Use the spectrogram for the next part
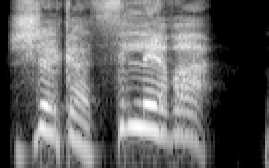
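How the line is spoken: Yelled warning. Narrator (Russian): Заорал Юки

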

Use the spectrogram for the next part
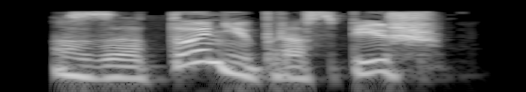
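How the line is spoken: Wry snort. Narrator (Russian): хмыкнул Талан

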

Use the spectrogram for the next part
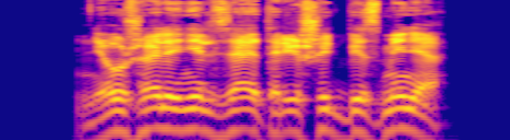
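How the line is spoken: Indignant prince. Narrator (Russian): возмущенно князь

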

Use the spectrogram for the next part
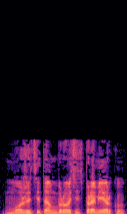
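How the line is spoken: Shouted. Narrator (Russian): крикнул он

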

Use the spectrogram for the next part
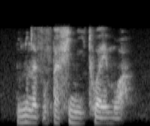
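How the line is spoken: Murmured. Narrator (French): murmura-t-il

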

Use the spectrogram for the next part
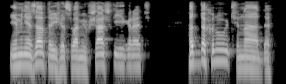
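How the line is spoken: Sleepy. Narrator (Russian): сонно добавила Женька

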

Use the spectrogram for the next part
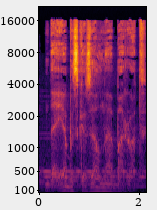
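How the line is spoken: Quiet reply. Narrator (Russian): негромко отозвался Влад

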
